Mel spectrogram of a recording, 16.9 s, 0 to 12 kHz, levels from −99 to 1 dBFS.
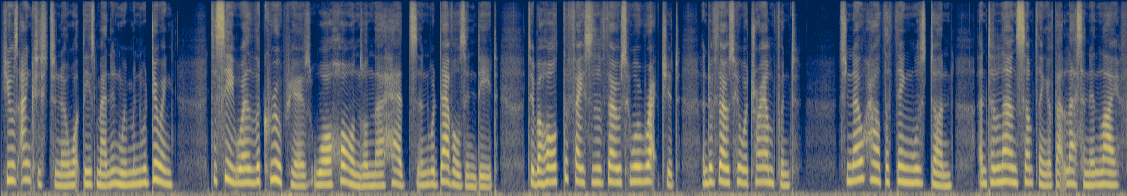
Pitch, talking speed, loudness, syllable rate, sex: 225 Hz, 190 wpm, -20 LUFS, 5.3 syllables/s, female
